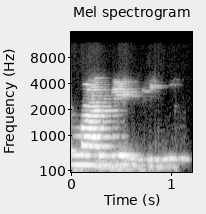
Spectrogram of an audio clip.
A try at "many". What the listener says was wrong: Many. Bukan money. Many. Ini dibaca many. Many.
